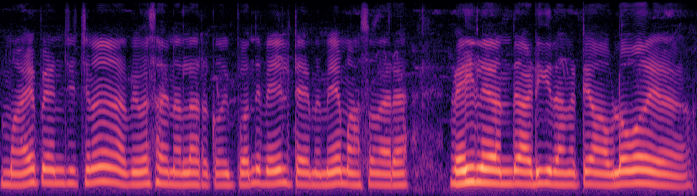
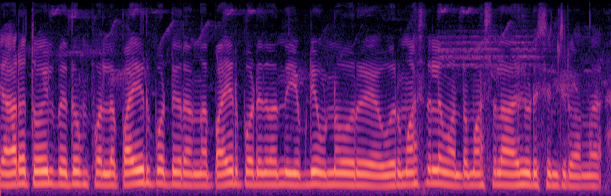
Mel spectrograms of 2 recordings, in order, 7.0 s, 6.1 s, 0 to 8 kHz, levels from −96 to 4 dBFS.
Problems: none marked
